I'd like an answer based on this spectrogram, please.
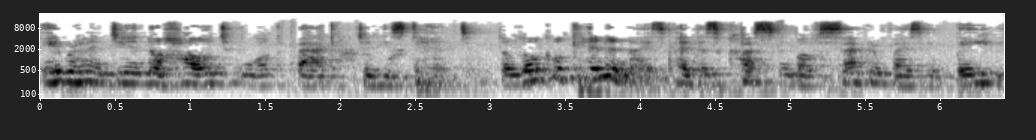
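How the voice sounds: A natural reading voice, its pitch moving in an ordinary way.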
